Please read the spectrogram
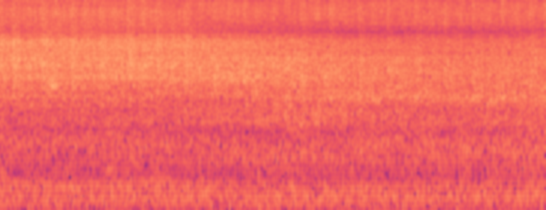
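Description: Bangladesh Railway diesel locomotive and coaches passing close by: a steady, loud diesel engine rumble mixed with wheel-on-rail rolling noise.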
